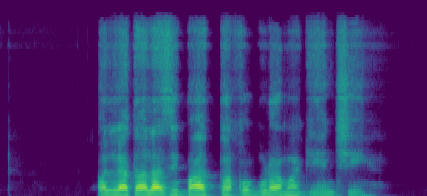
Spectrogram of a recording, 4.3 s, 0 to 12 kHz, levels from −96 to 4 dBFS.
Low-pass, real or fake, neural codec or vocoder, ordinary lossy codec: 10.8 kHz; fake; codec, 32 kHz, 1.9 kbps, SNAC; MP3, 96 kbps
